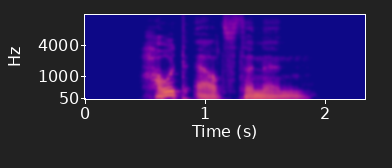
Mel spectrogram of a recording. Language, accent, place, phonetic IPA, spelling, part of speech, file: German, Germany, Berlin, [ˈhaʊ̯tˌʔɛɐ̯t͡stɪnən], Hautärztinnen, noun, De-Hautärztinnen.ogg
- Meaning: plural of Hautärztin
